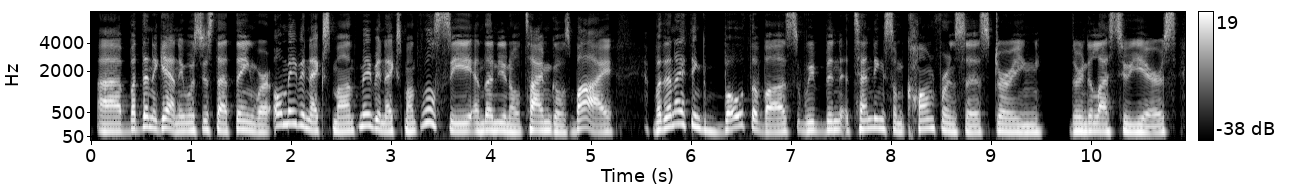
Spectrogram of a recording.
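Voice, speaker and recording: A man's voice: mid-range voice, animated, moderate pace, no room sound, studio quality. A man whose first language is Swedish, co-hosting a tech podcast in casual chat, rambling with lots of fillers and restarts. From Sweden. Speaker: podcast co-host.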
